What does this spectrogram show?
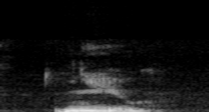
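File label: "gnu", British English; pronunciations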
